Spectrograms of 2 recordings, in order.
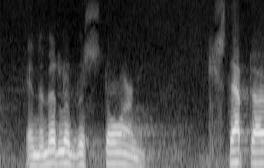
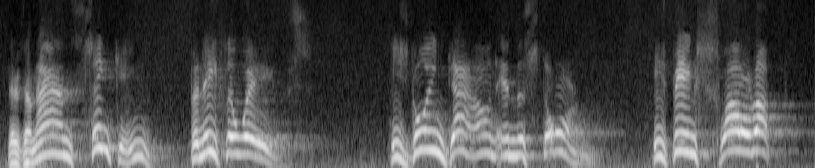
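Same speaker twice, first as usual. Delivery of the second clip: high, slow, swelling preacher's cry; rising dramatic preaching; 10 semitones higher, slower than usual. Acted. Preacher to class, dramatizing a man sinking in the storm, rising high and slow. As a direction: paint the drowning man, climbing higher.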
